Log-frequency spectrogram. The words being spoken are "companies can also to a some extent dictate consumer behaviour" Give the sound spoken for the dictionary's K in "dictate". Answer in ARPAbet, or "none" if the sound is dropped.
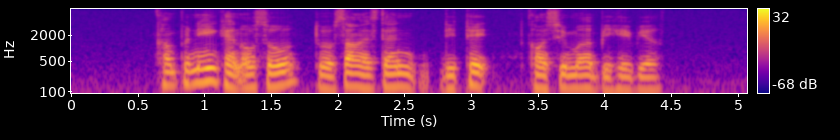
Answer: none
